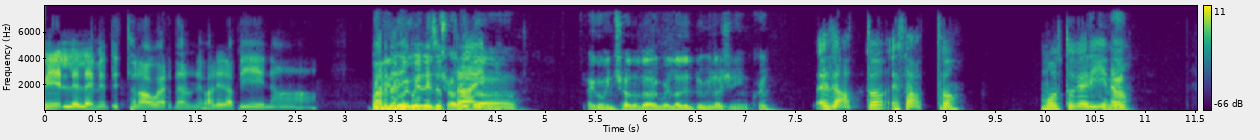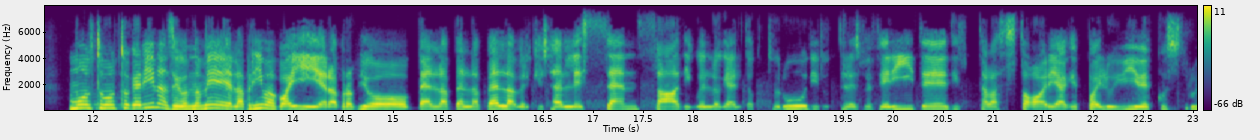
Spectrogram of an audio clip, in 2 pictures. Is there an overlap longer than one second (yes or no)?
yes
